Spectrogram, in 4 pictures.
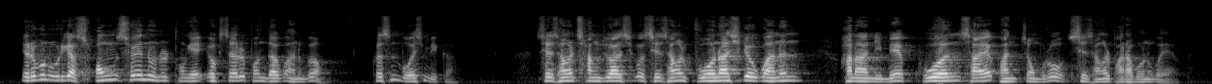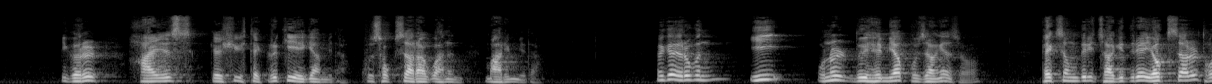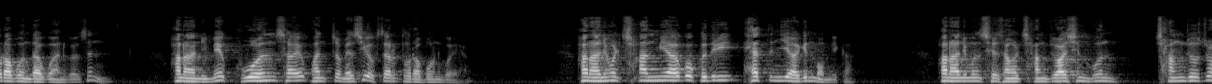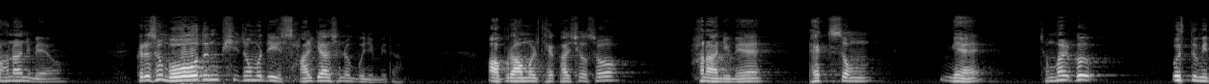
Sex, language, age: male, Korean, 50-69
